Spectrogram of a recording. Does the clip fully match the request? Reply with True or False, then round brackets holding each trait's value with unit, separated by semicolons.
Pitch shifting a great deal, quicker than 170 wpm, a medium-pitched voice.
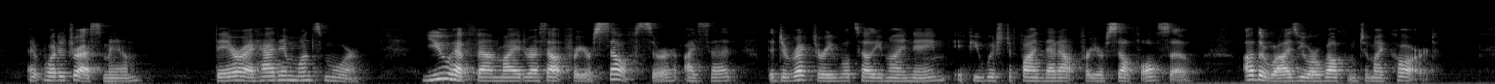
False (2.9 semitones; 180 wpm; 165 Hz)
